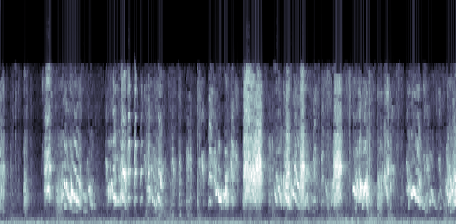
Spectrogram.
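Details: Budgerigar chirping: a steady run of fast, scratchy warbled chirps and squawks with no pauses, busy and chattering throughout.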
